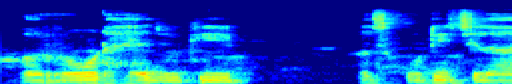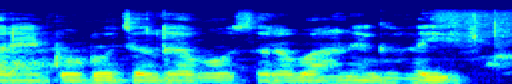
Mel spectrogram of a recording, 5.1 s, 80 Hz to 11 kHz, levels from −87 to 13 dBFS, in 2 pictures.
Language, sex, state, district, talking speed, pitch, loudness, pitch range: Hindi, male, Bihar, Jamui, 210 wpm, 120 Hz, -28 LUFS, 120-130 Hz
